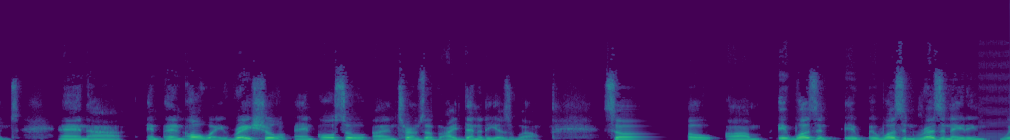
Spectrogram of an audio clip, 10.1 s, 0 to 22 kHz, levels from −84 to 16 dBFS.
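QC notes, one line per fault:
6.23–6.90 s, call audio freeze: just before "um it wasn't it" the sound stalls for about 0.65 s. It carries on as a decaying continuation of the last sound, thinning to silence for the final 0.22 s, then resumes exactly where it left off. Nothing is lost; the gap is inserted, so everything after arrives about 650 ms later. This pattern likely comes from delayed packets draining the jitter buffer, with the receiver stretching the last audio until delivery resumed.
9.79–10.10 s, GSM phone buzz: after "wasn't it it wasn't" a hard, raspy buzz appears at 217 Hz, rich in harmonics and unrelated to the speech, sitting about 30 dB below the signal and running steadily to the end of the clip. The steady character fits a nearby 2G handset in an active call, its transmit bursts rectified by the audio circuitry into a repeating pulse train at the burst rate.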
